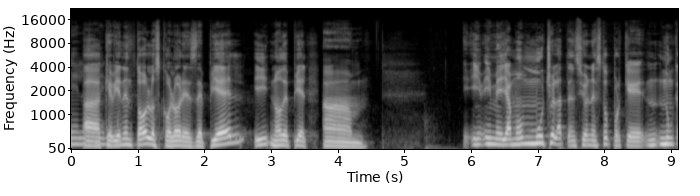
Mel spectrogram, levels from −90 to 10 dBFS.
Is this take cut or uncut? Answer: cut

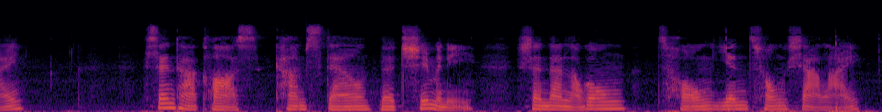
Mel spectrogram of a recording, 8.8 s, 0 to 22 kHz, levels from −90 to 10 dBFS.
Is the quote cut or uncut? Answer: cut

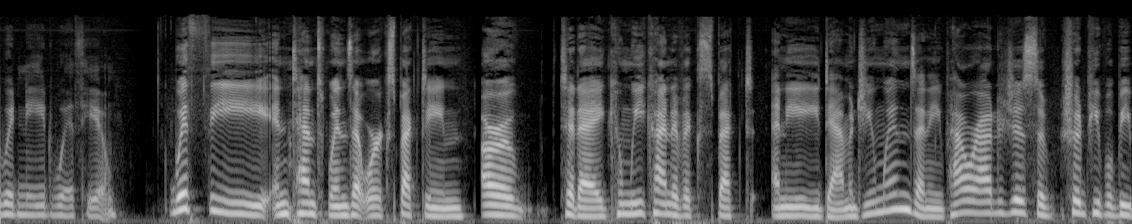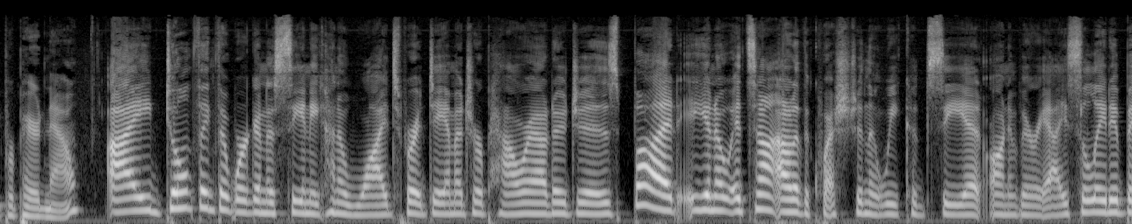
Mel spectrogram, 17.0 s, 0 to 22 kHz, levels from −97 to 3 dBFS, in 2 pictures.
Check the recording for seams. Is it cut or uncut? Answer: cut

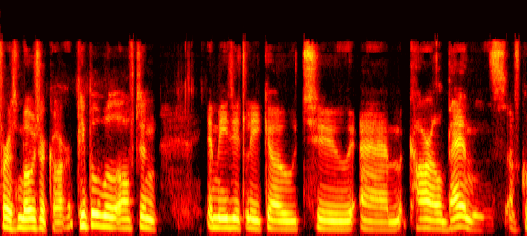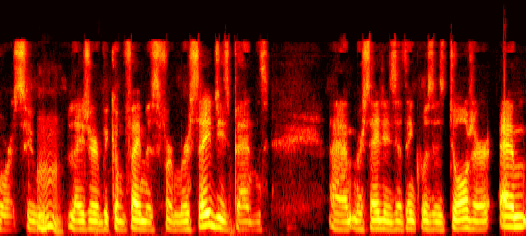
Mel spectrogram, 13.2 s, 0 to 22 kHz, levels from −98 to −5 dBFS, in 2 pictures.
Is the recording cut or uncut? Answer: uncut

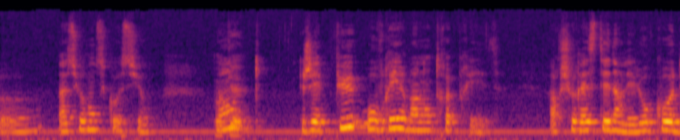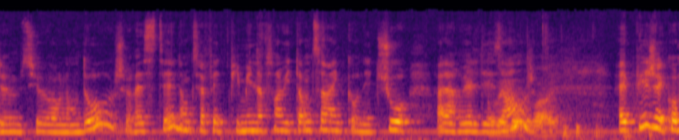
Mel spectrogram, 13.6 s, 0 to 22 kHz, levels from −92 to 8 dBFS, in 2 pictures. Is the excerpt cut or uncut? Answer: uncut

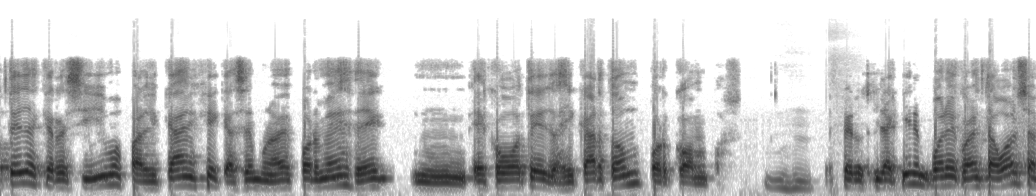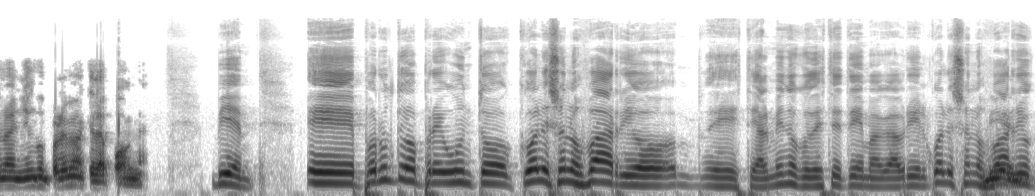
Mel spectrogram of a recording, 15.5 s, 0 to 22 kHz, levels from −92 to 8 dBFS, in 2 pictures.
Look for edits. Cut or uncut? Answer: uncut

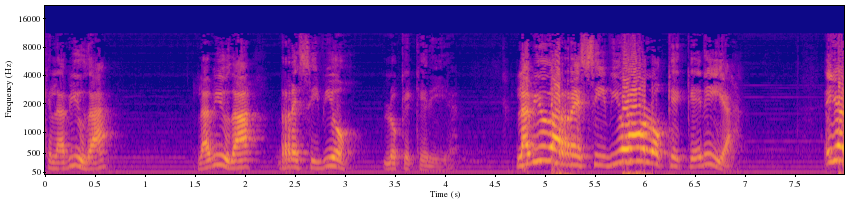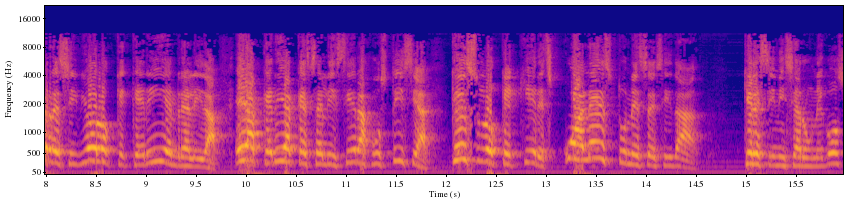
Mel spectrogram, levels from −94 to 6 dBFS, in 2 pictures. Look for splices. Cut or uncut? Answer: cut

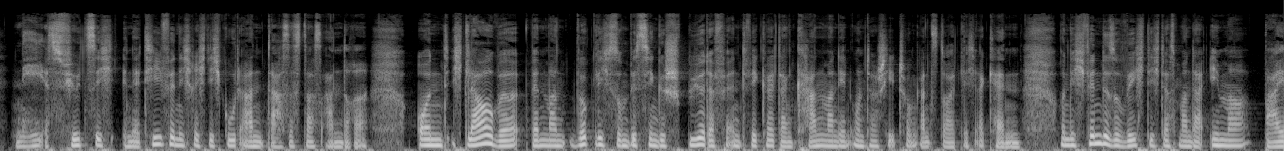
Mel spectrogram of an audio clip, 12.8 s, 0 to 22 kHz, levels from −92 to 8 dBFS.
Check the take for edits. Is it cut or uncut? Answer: uncut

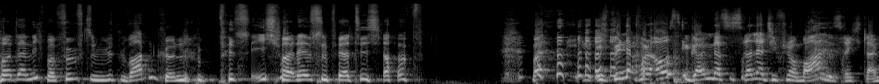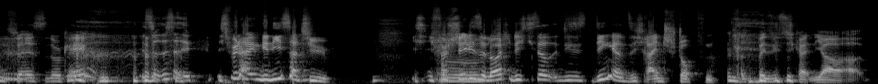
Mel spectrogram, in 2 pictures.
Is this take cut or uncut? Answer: uncut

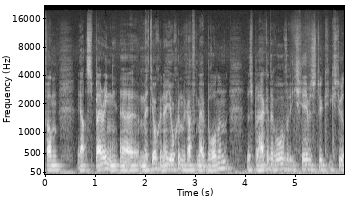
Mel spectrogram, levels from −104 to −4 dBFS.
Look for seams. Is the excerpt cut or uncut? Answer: uncut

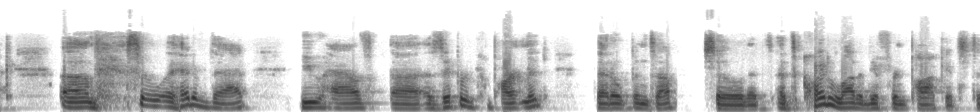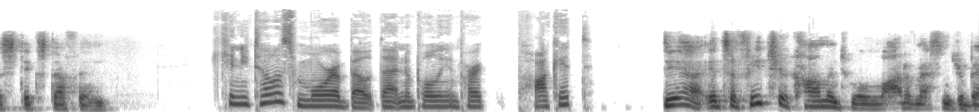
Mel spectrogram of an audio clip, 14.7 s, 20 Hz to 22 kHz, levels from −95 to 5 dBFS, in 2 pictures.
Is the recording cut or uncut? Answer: cut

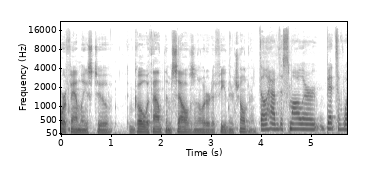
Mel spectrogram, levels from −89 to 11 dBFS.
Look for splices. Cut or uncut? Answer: cut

